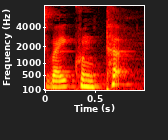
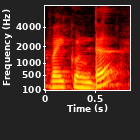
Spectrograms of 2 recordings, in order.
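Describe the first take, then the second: First: The consonant after the n is a t. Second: The consonant after the n is a d. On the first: The speaker calls it right. "it's Vaikunta" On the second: The speaker calls it wrong. "A common mistake, not Vaikunda"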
